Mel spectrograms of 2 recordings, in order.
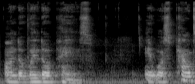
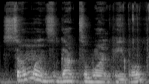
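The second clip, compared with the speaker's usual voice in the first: ordinary delivery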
